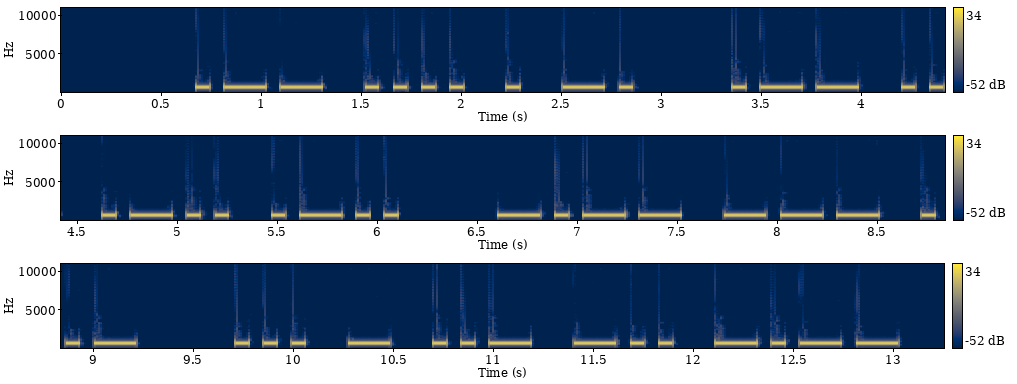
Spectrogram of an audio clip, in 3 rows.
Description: Morse code, heard as a keyed tone, about 17 wpm, 700 Hz. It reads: WHEN WILL YOU STUDY
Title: Sentences from Top 1000 Words - Review Part 6 - 17wpm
